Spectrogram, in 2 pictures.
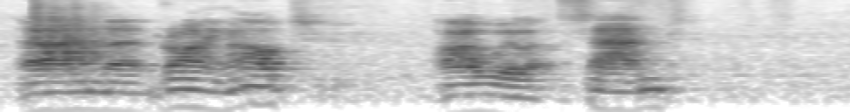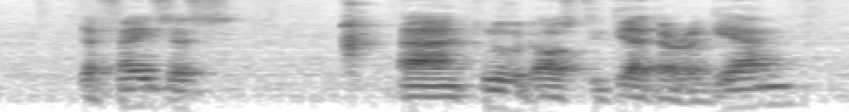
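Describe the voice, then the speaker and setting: In a Finnish accent, a man speaks at a medium pitch with ordinary pitch variation, at a very slow pace broken by long, frequent pauses. Noticeable background noise and audible room echo surround his voice. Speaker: woodturner. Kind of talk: video blog tutorial. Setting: wood turning workshop. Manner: halting, many fillers.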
